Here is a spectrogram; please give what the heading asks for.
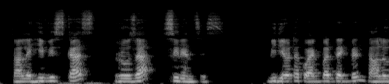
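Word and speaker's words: Hibiscus rosa-sinensis: নেমফিয়া নৌচে আলী জবা জবার বৈজ্ঞানিক নাম হচ্ছে হিবিস্কাস রোজা সিনেন্সিস তাহলে হিবিস্কাস রোজা সিনেন্সিস ভিডিওটা কয়েকবার দেখবেন তাহলে উচ্চারণ গুলো ঠিক হয়ে যাবে ইনশাল্লাহ কলেরা কলেরার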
